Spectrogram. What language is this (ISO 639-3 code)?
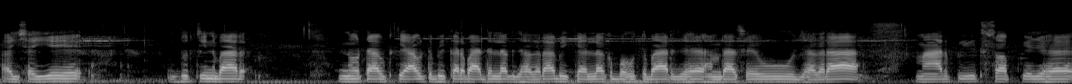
mai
